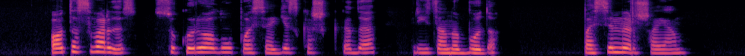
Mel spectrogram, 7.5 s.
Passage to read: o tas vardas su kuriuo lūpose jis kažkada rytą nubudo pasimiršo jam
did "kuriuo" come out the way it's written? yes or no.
yes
